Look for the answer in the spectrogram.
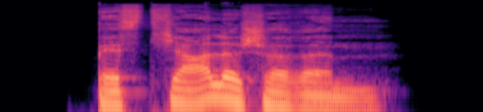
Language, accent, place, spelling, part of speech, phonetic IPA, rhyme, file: German, Germany, Berlin, bestialischerem, adjective, [bɛsˈti̯aːlɪʃəʁəm], -aːlɪʃəʁəm, De-bestialischerem.ogg
- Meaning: strong dative masculine/neuter singular comparative degree of bestialisch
